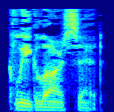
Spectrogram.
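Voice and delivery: plain reading voice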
